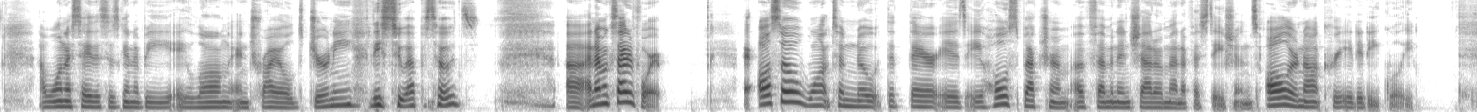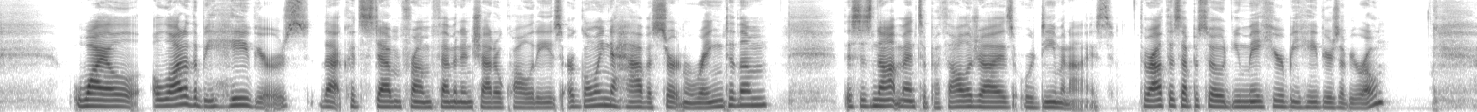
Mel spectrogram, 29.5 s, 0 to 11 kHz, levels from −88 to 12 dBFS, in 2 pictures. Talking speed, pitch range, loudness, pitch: 165 wpm, 150-200 Hz, -23 LUFS, 165 Hz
